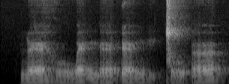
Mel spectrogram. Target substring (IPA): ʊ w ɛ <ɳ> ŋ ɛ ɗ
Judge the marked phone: incorrect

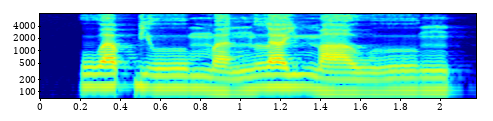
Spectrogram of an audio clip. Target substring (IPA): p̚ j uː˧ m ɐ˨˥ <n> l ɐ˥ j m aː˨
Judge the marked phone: correct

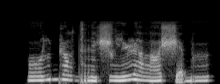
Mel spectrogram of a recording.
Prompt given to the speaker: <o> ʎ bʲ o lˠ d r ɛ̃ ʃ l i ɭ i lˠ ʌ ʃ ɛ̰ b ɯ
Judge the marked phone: correct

